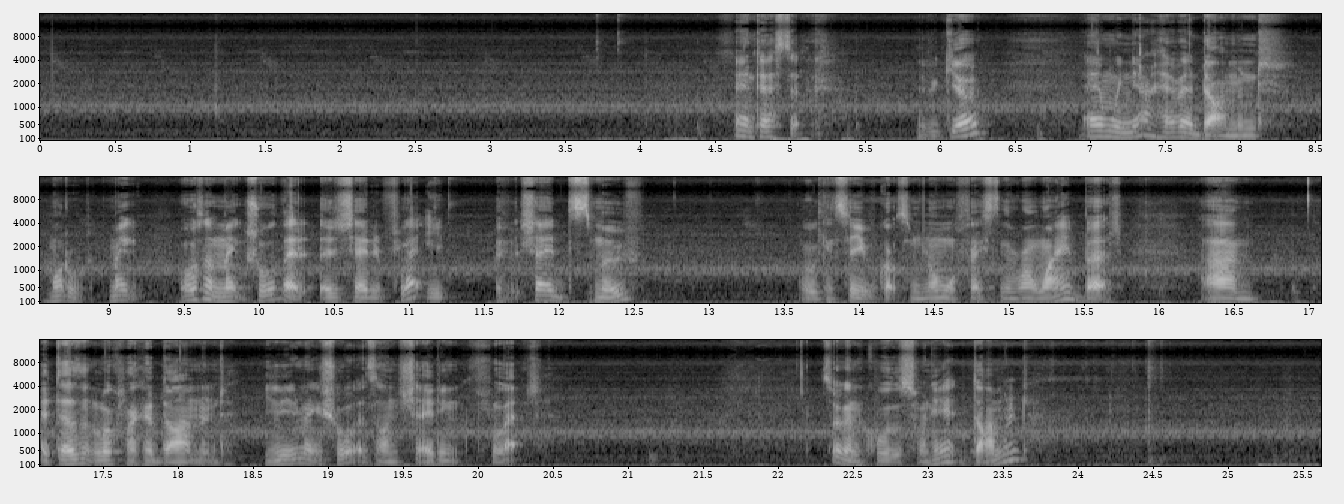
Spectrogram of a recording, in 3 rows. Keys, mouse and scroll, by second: 3.9 click, 4.5 middle click, 5.1-5.5 scroll down 5, 5.3 z, 5.5 middle click, 6.0 Tab, 6.3 middle click, 7.2 middle click, 11.3 click, 12.0 middle click, 12.4-12.8 scroll up 2, 12.9 Tab, 13.4 a, 13.6 a, 14.2 ctrl+n, 14.9 middle click, 15.4 middle click, 15.9 Tab, 16.1 middle click, 17.0 middle click, 17.9 middle click, 19.0 click, 19.9 middle click, 22.4 click.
